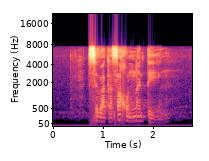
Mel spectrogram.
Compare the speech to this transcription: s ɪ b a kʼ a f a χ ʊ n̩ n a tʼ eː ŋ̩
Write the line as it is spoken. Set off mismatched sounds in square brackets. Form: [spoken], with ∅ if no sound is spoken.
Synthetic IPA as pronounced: s ɪ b a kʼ a [s] a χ ʊ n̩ n a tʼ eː ŋ̩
